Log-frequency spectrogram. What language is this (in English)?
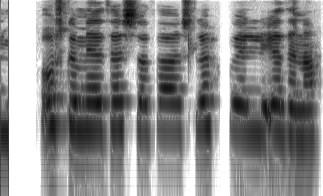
Icelandic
